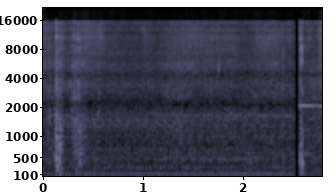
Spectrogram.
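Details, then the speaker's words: 2008 Acura TSX 2.4 diagnosed for a misfire by swapping ignition coils: after a new coil is fitted, the engine idles with a steady, even low hum and no stumble, with all four cylinders firing evenly. "el motor está prendido siguiendo el número uno el dos el tres y el cuatro lo mismo"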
